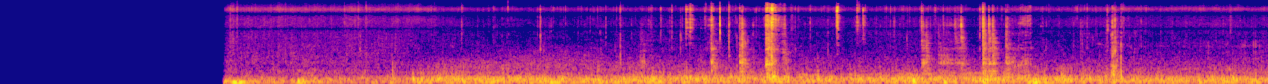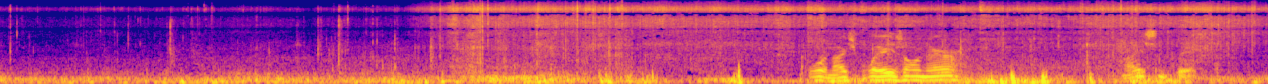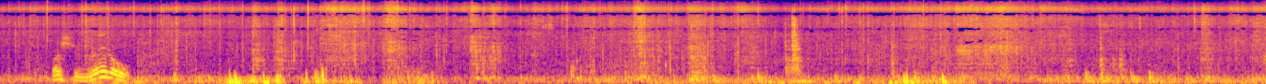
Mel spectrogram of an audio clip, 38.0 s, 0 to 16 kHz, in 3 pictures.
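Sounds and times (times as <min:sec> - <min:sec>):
food sizzling on a grill: 0:02.3 - 0:04.6, 0:06.3 - 0:11.3, 0:16.8 - 0:38.0
wood fire crackling: 0:02.3 - 0:38.0.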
